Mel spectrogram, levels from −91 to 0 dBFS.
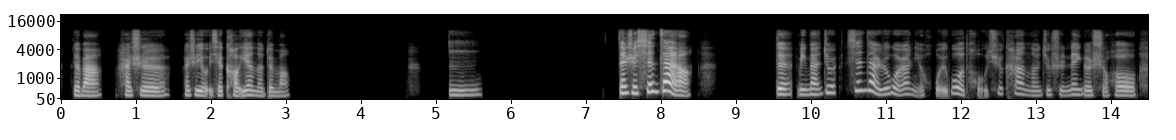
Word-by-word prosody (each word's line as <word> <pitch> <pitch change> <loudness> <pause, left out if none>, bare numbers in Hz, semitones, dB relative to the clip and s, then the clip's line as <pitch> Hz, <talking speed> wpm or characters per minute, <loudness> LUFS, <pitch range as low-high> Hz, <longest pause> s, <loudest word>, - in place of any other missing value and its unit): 对 215 - 0
吧？ 195 0 +3 0.2
还 210 - -1
是 205 0 -1 0.2
还 220 - -3
是 220 0 0
有 200 - +1
一 - - -5
些 - - -1
考 - - -1
验 220 +1 +1
的， 195 -2 -6
对 190 - -5
吗？ 185 +2 -8 2.1
嗯。 230 +2 -6 1.8
但 310 0 +8
是 315 -2 +4
现 370 +5 +4
在 420 +1 +11
啊 - - +3 1.1
对， 260 -1 +4
明 240 0 -3
白。 255 0 0
就 330 +4 -4
是 325 - -5
现 430 - -3
在 405 -10 +4
如 260 +4 -3
果 280 -4 -2
让 260 +1 -4
你 195 - -13
回 475 -3 -9
过 300 - -2
头 220 - -14
去 285 - -9
看 270 -4 -5
呢， 205 -1 -10
就 230 - -9
是 225 -2 -10
那 245 +3 -5
个 215 -3 -5
时 195 -3 -7
候， 210 -1 -3
230 Hz, 180 characters per minute, -26 LUFS, 210-275 Hz, 2.1 s, 在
